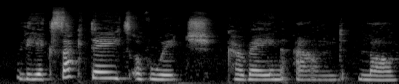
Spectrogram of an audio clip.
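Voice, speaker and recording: With a non-native accent, a woman with a high voice talks at a very slow pace, using ordinary pitch variation. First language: not English. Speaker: YouTuber. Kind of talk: documentary-style narration of facts. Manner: casual, with fillers.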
